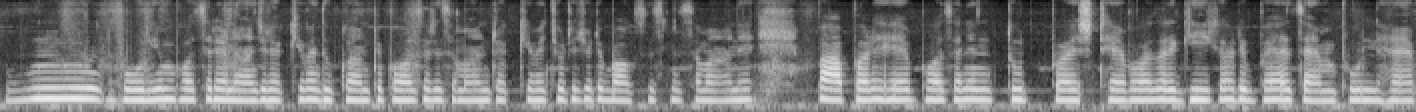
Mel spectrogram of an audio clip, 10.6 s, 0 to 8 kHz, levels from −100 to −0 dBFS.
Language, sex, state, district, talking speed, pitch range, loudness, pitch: Hindi, female, Haryana, Jhajjar, 205 wpm, 230-240 Hz, -18 LUFS, 235 Hz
